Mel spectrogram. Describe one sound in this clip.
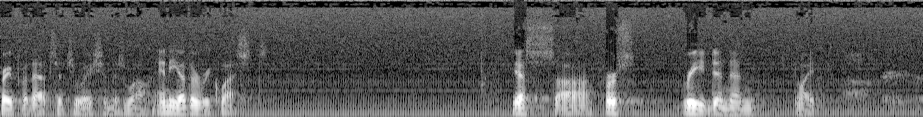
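An older man speaks calmly through a microphone.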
